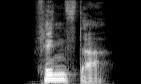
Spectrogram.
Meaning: 1. dark 2. gloomy, lowering
- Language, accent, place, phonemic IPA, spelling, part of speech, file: German, Germany, Berlin, /ˈfɪnstɐ/, finster, adjective, De-finster.ogg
